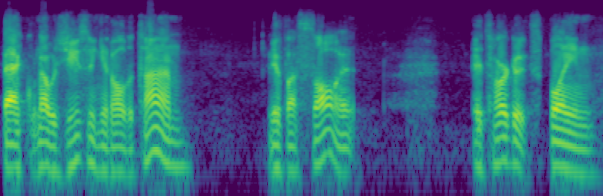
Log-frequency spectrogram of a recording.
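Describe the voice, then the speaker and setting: A man's voice: deep voice, unhurried, fairly bright tone, dry recording, lo-fi sound. A man with a South Texas accent chatting casually on a livestream in a folksy, rambling way. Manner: folksy, rambling, colloquial drawl. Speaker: YouTube host.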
